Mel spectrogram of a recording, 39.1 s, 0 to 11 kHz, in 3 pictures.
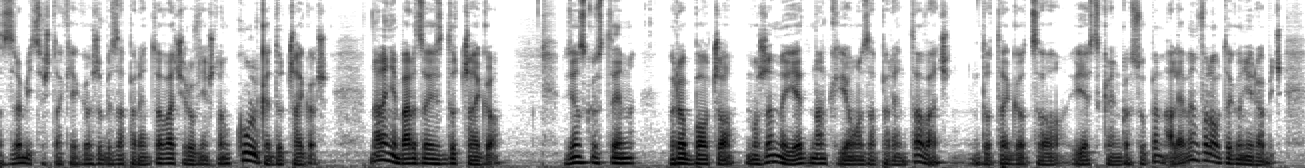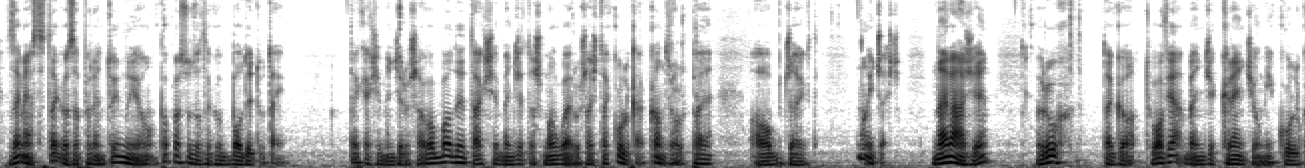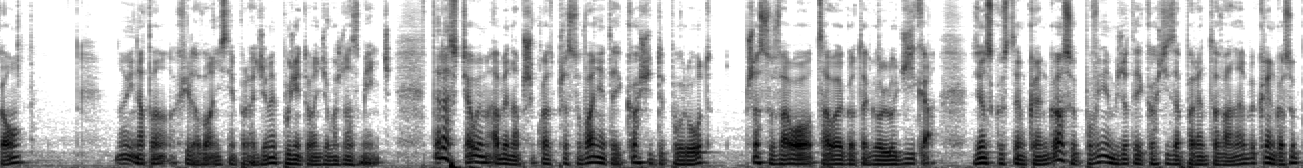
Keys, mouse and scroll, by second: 0.7 shift+click, 1.4 shift+scroll up 1, 2.2 shift+middle click, 6.5 right click, 11.9-13.3 middle drag, 14.6 shift+right click, 19.7 ctrl+p, 21.3 click, 23.3 right click, 23.7 r, 26.2 Escape, 27.4-28.4 drag, 30.5 scroll down 2, 31.0 shift+middle click, 31.9 shift+right click, 32.9-35.3 drag, 34.7 Escape, 36.3 right click.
